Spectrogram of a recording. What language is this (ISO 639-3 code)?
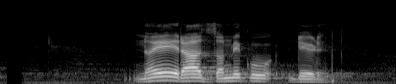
nep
